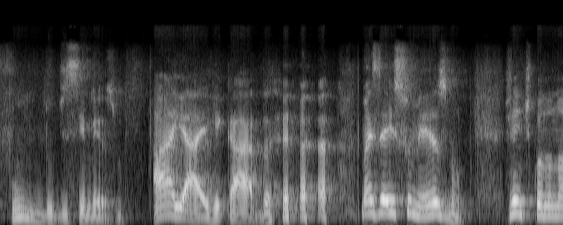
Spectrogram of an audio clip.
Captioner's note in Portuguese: risos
